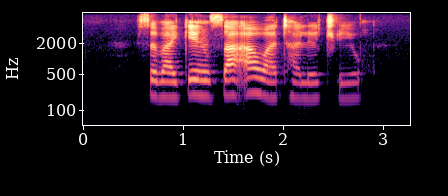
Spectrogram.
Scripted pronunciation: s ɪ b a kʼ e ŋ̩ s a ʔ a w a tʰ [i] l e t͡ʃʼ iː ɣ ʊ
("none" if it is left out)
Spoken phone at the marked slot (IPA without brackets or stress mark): a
